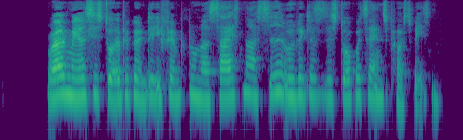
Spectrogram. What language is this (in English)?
Danish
